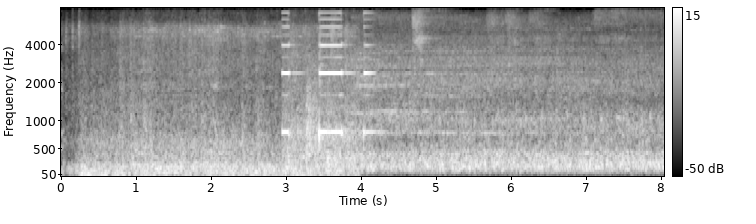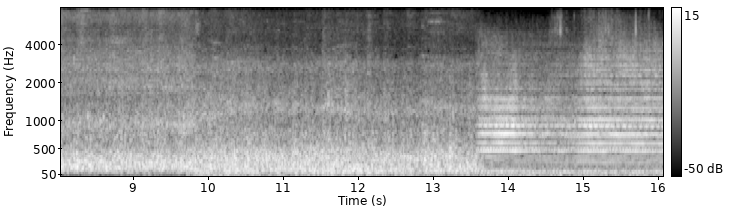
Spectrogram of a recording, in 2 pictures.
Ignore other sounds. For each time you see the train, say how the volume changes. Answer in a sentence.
You can hear the train from 0.0 to 16.0 s, at a steady volume.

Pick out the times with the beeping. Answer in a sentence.
The beeping can be heard from 2.9 to 4.2 s.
